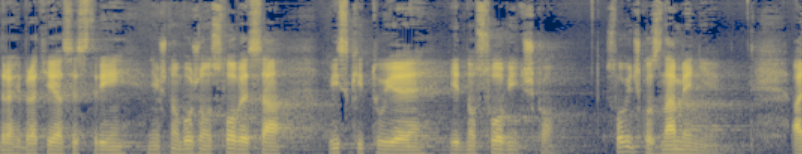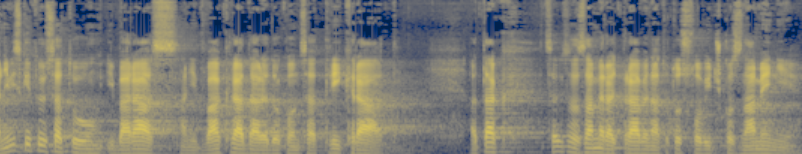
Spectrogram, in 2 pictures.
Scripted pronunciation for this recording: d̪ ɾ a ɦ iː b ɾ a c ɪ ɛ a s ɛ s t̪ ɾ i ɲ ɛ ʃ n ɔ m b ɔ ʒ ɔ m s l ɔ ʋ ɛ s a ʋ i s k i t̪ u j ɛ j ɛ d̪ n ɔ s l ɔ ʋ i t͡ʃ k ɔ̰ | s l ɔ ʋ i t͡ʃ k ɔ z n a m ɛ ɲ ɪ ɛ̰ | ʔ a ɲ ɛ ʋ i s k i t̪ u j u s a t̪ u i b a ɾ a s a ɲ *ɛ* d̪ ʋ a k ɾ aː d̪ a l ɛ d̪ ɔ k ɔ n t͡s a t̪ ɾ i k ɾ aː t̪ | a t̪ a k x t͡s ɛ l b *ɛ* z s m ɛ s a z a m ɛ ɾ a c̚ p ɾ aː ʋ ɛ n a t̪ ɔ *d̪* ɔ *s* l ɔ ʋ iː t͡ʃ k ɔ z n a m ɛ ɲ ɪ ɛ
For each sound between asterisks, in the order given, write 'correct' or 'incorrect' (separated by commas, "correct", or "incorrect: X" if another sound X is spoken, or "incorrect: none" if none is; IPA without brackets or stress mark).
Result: incorrect: i, incorrect: i, incorrect: t̪, correct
